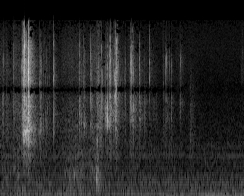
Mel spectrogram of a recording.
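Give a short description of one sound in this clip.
Fabric rustles and crinkles close by.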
